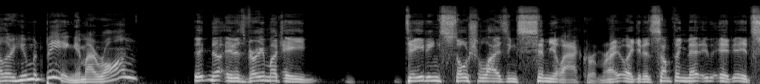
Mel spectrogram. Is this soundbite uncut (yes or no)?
no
